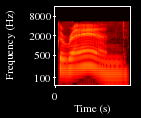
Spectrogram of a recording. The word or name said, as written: Garand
